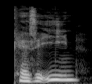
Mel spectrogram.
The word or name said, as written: kasein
